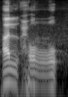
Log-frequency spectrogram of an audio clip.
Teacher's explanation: حمزہ کو تحقیق سے پڑھنا ہے، لام کو ساکن ادا کرنا ہے لیکن ہلانا نہیں ہے، موٹا نہیں پڑھنا۔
